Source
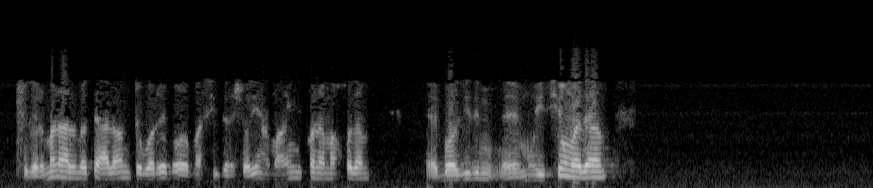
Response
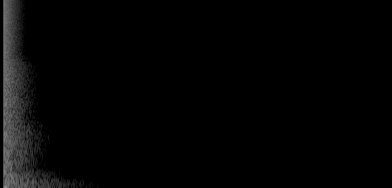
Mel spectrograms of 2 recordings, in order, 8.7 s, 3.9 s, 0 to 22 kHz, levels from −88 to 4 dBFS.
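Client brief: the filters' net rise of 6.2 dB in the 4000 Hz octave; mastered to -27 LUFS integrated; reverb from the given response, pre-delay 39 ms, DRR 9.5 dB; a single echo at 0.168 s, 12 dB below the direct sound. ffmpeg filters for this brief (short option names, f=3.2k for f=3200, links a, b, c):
-filter_complex "[0:a]equalizer=f=4k:t=o:g=8.5,aecho=1:1:168:0.251,asplit=2[a][b];[1:a]atrim=start_sample=2205,adelay=39[c];[b][c]afir=irnorm=-1:irlink=0,volume=-16dB[d];[a][d]amix=inputs=2:normalize=0,volume=1dB"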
